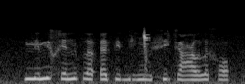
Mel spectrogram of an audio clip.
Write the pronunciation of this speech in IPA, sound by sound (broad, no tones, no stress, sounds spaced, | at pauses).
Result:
mʲ ə mʲ o x e n ʉ p l ɜ ʔ ɛ pʲ o bʲ e̤ ŋ͡ǀ o̤ fʲ ɛ k ɛ ʕ ɤ l ə x ɔ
